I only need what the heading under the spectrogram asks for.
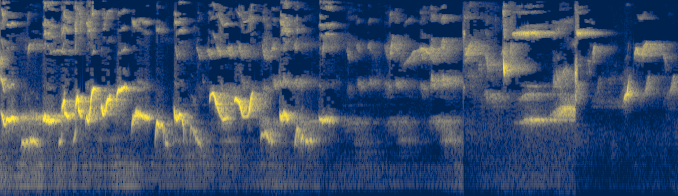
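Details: White-rumped shama lure song to trigger a reply from other shamas: rapid loud chattering, warbled phrases for three seconds, then quieter scattered high whistles with faint low background noise.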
